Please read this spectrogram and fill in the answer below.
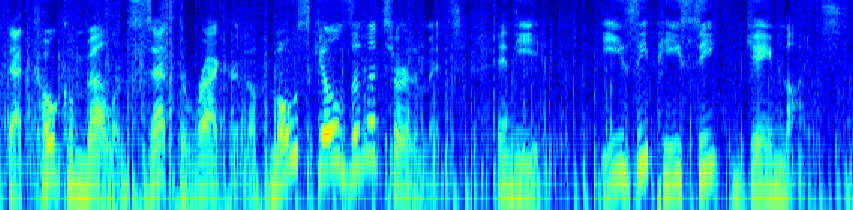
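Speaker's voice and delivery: low, hushed record-official voice; world record announcer impression. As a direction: push the voice down as low as it goes. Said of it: "that's my impression of the, the world record".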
